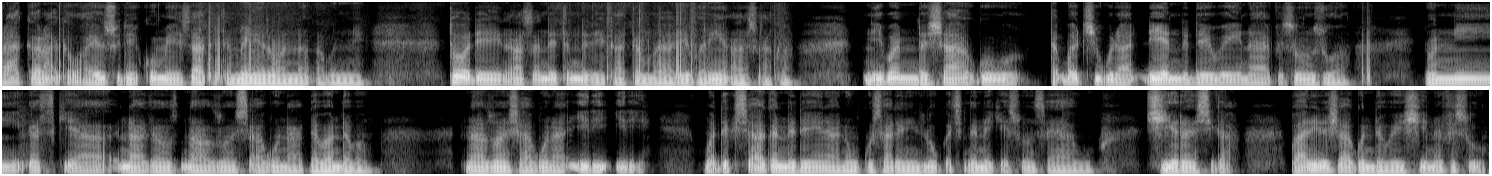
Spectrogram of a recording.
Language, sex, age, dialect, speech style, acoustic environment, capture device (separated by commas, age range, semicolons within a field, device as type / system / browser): Hausa, male, 25-34, Nigeria - Kano, focused, nature; silence, mobile / Linux / Chrome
